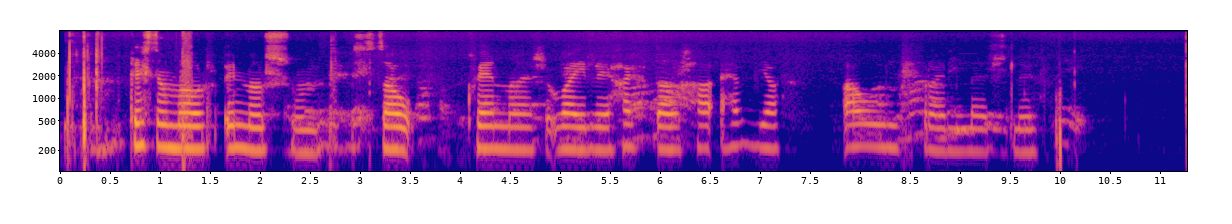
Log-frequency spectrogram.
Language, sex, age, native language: Icelandic, male, 12, Icelandic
